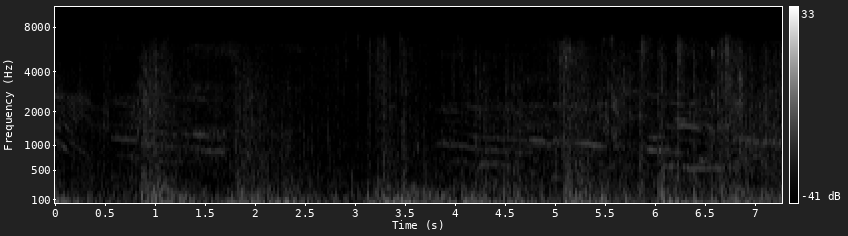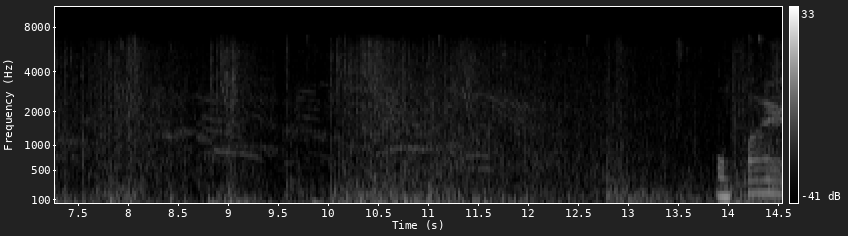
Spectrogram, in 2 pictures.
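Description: Artillery fire in the Civil War strategy video game Ultimate General: Civil War, a muffled battlefield rumble of distant cannon booms and musketry under steady talk from a man.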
